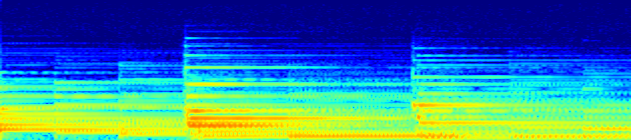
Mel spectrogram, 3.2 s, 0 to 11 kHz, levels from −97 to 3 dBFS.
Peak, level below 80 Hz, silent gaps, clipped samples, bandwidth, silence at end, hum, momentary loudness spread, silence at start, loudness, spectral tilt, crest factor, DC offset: -8 dBFS; -40 dBFS; none; under 0.1%; 4.5 kHz; 0 s; none; 9 LU; 0 s; -26 LUFS; -11.5 dB/octave; 16 dB; under 0.1%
